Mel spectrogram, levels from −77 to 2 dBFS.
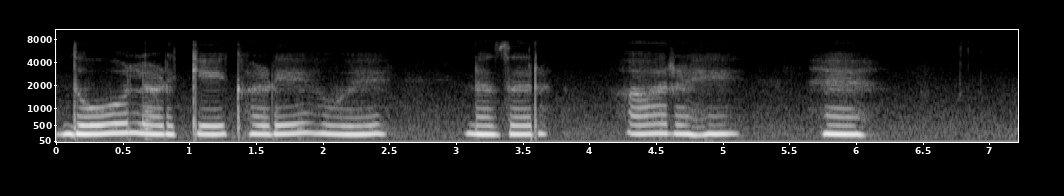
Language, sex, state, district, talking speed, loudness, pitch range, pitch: Hindi, female, Madhya Pradesh, Umaria, 65 wpm, -14 LUFS, 250-265 Hz, 255 Hz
